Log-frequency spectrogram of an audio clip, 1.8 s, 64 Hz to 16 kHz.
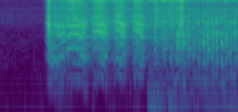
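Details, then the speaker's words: Toyota Hiace 2KD diesel after repair of lost power, hard starting and shaking: short crank, catches within about a second and settles to a steady idle with normal diesel vibration; easy start. "hidupnya juga udah gampang guys Mantap ya Tengok tenang Ya tenang Ya"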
